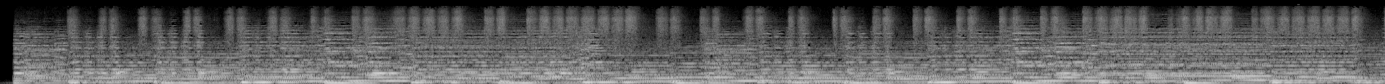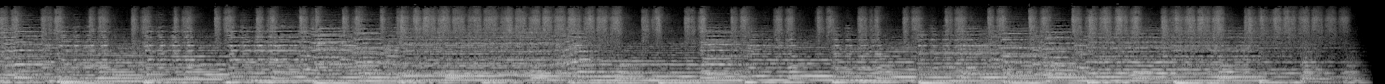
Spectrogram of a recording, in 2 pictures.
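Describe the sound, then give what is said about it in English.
Blocks of sandpaper are rubbed together in crisp, rhythmic swishes and scrapes. They play along with a full orchestra for the whole passage at an even, steady level. “listen to the way I can create, with my blocks of sandpaper, different rhythms between me and the orchestra.”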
